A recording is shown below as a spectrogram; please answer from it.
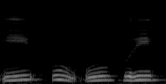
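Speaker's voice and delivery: ई and ऊ said softly with the mouth nearly shut; showing students the closed vowels ई and ऊ; closed vowel demo. Shown as a demonstration. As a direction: sound out ई, ऊ, ऊ with lips barely open. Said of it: "कितना मुंह खोलना पड़ा?".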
